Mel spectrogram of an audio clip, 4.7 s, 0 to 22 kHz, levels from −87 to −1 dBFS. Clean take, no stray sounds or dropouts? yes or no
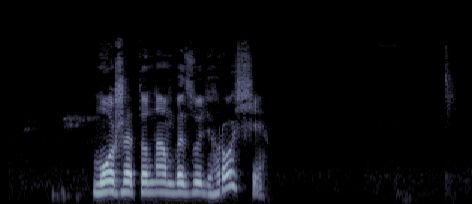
yes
